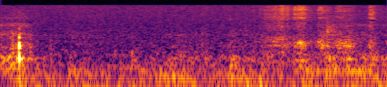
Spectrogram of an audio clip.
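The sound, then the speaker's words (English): Faint scratchy strokes of a number being drawn by hand on a writing surface, with one brief tap near the start and soft, continuous scraping after it. “That's a backwards six. I'm drawing upside down anyway.”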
